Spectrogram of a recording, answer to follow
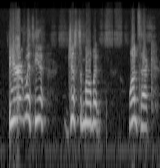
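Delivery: high, loud call from upstairs; young shopkeeper calling out from the loft. Acted. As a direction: shout down cheerfully from the loft. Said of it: "you hear this young male voice going".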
